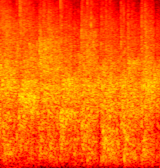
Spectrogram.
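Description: About a dozen children applauding, a dense, steady run of hand claps.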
